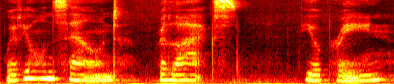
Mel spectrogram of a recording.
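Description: A woman whispering gently and soothingly in a breathy ASMR roleplay style, close to the microphone. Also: mid-range voice, very slow, slight background noise. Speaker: ASMR host playing a witch sound healer. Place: small candlelit indoor studio set.

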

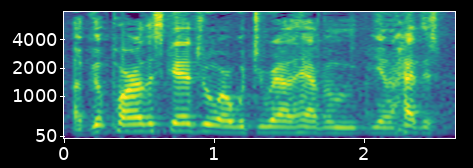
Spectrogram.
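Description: A man's voice: medium pitch, fairly even intonation, rapid-fire. A man, a sports reporter, asking postgame questions off camera in a rambling way, filled with "you know" and "I mean".

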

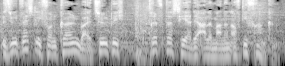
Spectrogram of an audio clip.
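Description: A man's voice: mid-range voice, very animated, moderate pace. A man reading scripted narration for a history documentary. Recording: music bed behind narration.

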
